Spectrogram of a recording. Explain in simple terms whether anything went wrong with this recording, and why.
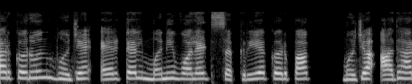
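Nothing went wrong with this audio, because the speech came through an ordinary internet call connection that worked as it should, so what you hear is simply how such a call normally sounds.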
